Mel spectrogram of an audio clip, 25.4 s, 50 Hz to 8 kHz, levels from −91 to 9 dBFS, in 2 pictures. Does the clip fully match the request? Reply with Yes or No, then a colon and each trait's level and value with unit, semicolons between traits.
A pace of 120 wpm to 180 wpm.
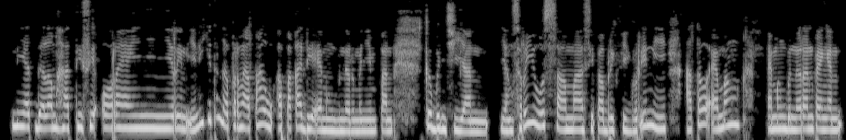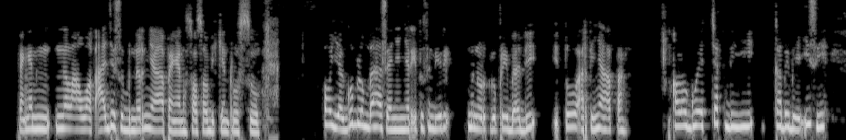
Yes: average, 135 wpm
